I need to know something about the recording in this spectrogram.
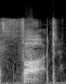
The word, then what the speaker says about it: Thoth: This was created or conjured up by thought. Thought is the Egyptian god Thoth, the creator of almost every activity known to man. Thought is spelled Thoth.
